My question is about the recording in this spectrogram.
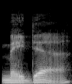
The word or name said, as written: μηδε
